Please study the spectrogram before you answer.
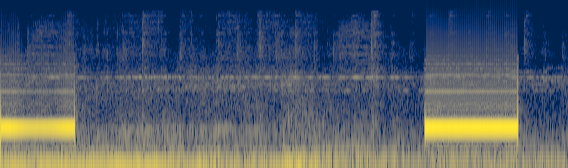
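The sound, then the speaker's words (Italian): Ringback tone of an outgoing phone call placed to a holiday villa. Two loud, steady single-pitch rings are heard: a short one at the start and a second lasting about a second a few seconds later. A low hum fills the gap between them. “Lo stiamo chiamando.”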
